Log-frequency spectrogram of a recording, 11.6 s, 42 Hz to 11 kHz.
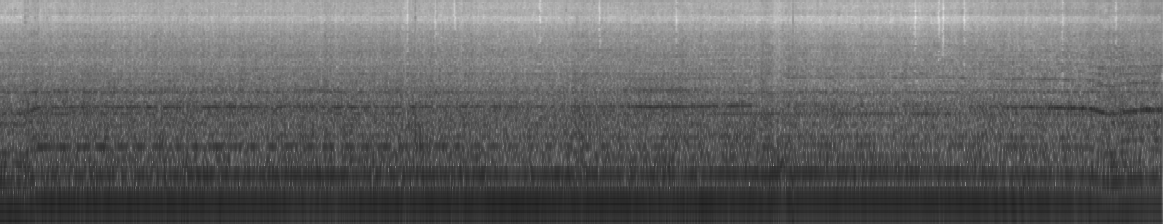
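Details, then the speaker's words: Bobcat MT85 mini loader after belt tensioner replacement, deep steady diesel rumble holding even with a full loaded bucket and no belt chirp or squeal; old tensioner was the cause. "That's a full bucket. So replacing that tensioner completely fixed that squeaking."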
